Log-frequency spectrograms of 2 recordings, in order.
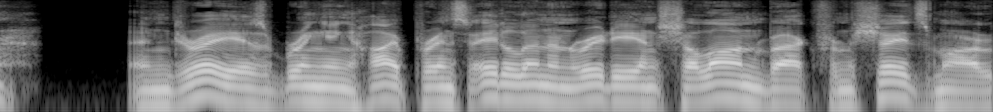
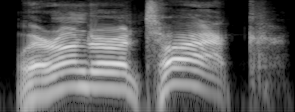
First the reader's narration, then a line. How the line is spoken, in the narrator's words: Scar bellowed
